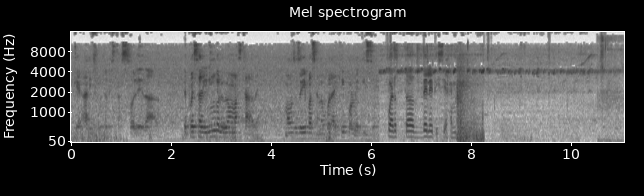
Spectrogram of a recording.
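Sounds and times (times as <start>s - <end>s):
insects droning: 6.0s - 11.0s
burst of microphone noise: 6.1s - 8.3s.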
